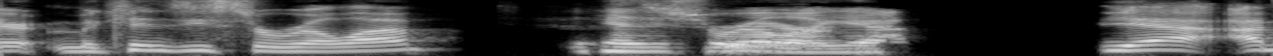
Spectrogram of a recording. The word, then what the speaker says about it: Shirilla: Mackenzie Shirilla?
